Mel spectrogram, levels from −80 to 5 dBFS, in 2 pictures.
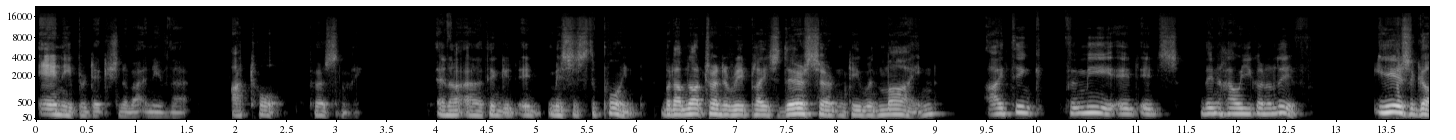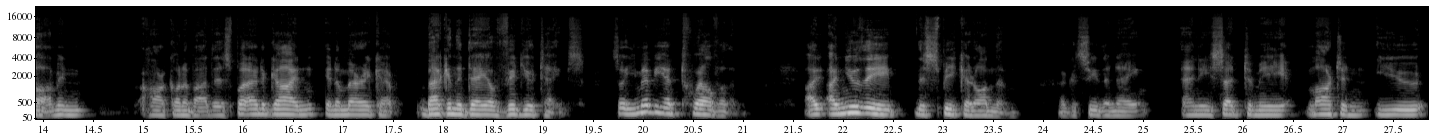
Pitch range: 125-160 Hz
